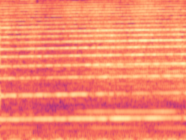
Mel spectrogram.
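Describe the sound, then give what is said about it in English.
A loud tornado siren holds a steady, sustained wailing tone for the whole stretch, with a low rumbling hum underneath and no voices. “The siren is getting louder and louder.”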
